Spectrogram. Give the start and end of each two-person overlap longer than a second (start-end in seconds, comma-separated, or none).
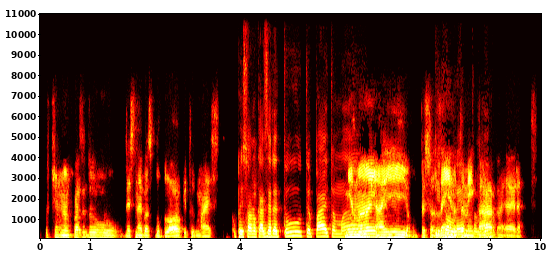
7.9-9.2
